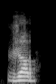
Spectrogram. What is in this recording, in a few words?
"rob", Indian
